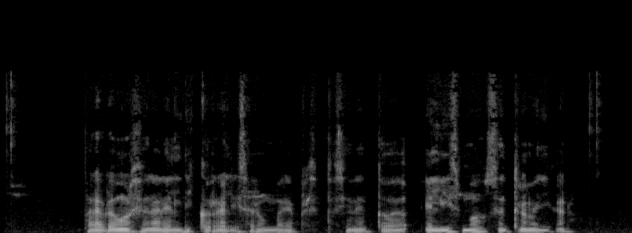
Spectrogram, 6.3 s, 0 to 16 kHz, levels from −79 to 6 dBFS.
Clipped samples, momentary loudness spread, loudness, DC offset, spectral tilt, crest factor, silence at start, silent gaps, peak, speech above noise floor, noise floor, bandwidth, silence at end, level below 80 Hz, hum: under 0.1%; 13 LU; -30 LUFS; under 0.1%; -5.5 dB/octave; 20 dB; 0.1 s; none; -8 dBFS; 38 dB; -67 dBFS; 11.5 kHz; 0.6 s; -58 dBFS; none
